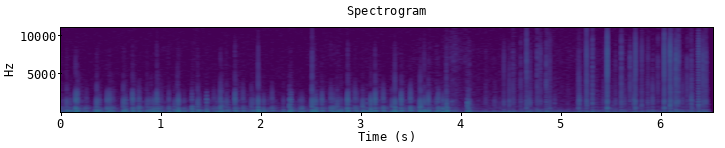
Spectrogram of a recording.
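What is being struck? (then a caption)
Plastic mannequin head. Long acrylic nails tap fast on the crown and sides of a beige, likely hollow plastic mannequin head held in both hands. Dozens of quick, dry clicks and light knocks come in an uneven, rapid stream. Each tap is short with a soft low body and no ring.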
